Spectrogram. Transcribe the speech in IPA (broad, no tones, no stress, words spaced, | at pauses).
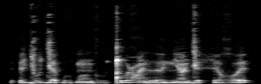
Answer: ʔɪɟuɟɛ ɓo̤ɓõɡʱo̤ ǃuʕẽr ɘ mʲãɟe hɪ ʁʷɪ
